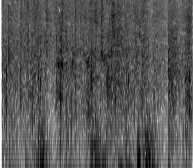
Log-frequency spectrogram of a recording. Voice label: male voice on first floor; redline

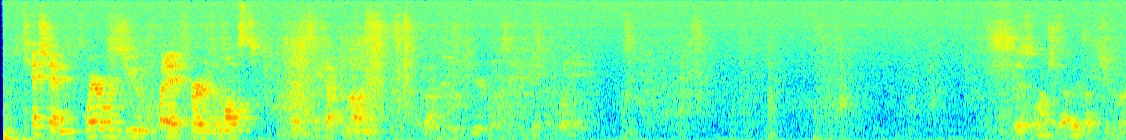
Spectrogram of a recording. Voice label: living room whisper; amherst

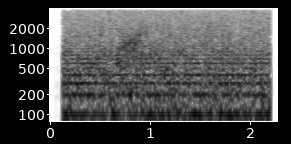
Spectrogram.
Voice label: male whisper furniture room everyone upstairs; paranormal; elsings 2nd hand shop

